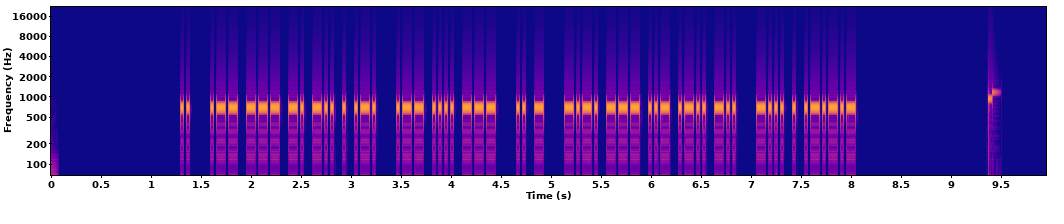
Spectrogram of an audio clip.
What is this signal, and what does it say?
Morse code, heard as a keyed tone, about 40 wpm, 700 Hz. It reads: I WONDER WHO IT COULD BE.
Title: Sentences from Top 1000 Words - Review Part 3 - 40wpm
